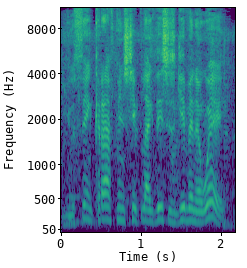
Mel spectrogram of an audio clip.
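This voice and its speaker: A man's voice: sits high, fast talker, lightly acted. A man playing a hearty, hard-bargaining shipbuilder in a video game cutscene, firm and haggling in manner. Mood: firm, dismissive. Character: hard-bargaining, hearty male shipbuilder selling his ship. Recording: loud background music.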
